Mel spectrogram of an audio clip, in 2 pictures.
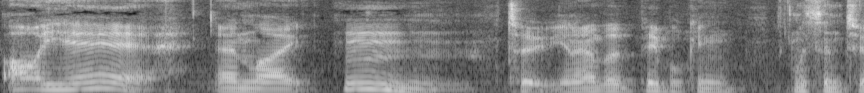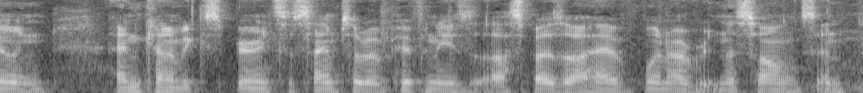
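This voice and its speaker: With an Australian accent, a man speaks at a fairly quick pace in a fairly low voice with ordinary pitch variation. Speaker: singer-songwriter. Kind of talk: radio interview. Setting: radio studio. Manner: casual, hesitant with fillers.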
